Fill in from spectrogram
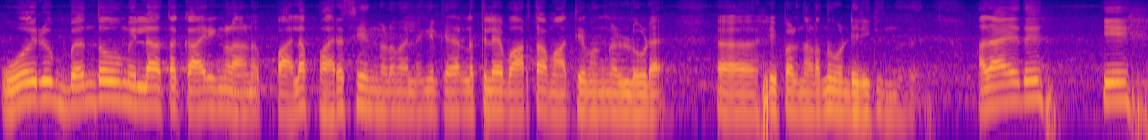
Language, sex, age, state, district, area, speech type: Malayalam, male, 45-60, Kerala, Thiruvananthapuram, urban, spontaneous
